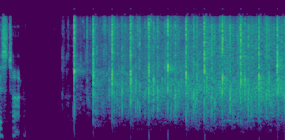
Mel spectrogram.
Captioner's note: applause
